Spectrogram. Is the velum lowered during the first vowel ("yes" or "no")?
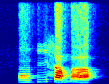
yes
